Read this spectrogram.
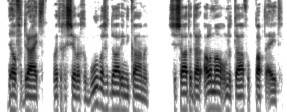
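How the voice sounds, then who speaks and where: Man reading a storybook in a low mellow voice. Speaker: narrator.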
